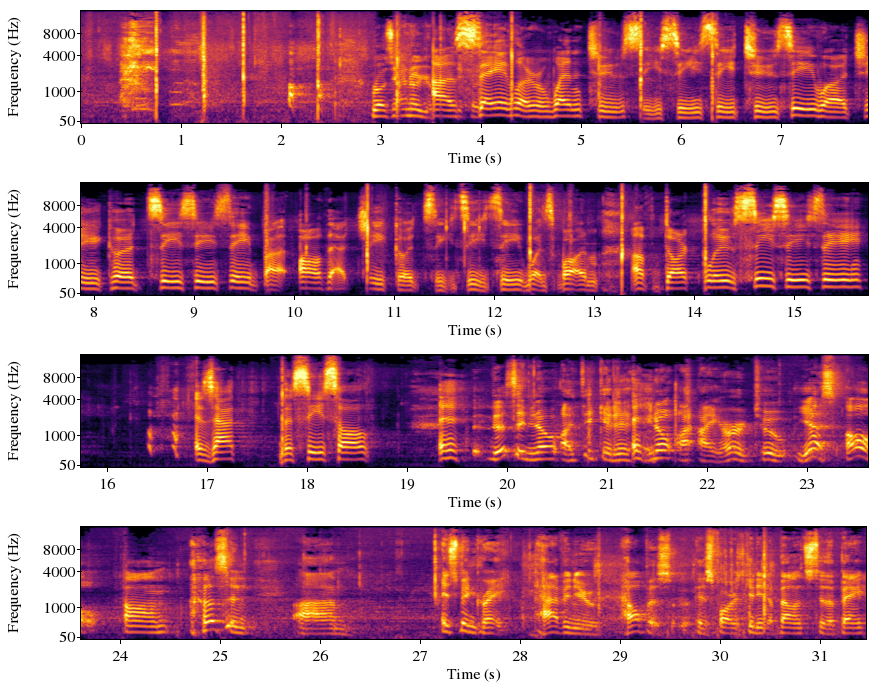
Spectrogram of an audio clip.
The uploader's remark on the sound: Filmed at The Fractured Grape in New Wilmington, PA.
